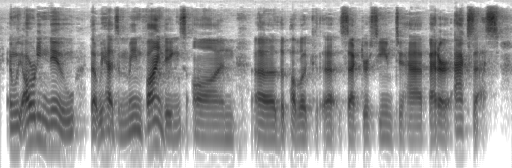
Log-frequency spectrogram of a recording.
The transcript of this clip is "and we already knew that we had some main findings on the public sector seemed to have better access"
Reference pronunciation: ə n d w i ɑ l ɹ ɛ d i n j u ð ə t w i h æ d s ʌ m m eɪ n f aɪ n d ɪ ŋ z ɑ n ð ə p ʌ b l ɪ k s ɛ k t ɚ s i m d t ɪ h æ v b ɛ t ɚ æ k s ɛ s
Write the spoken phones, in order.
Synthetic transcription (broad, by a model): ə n w i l ɹ ɛ d i n j u ð ə t w i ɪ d s ʌ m m eɪ n f aɪ n d ɪ ŋ z n ð ə p ʌ b l ɪ k s ɛ k t ɚ s i m t ɪ v b ɛ t ɚ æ k s ɛ s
